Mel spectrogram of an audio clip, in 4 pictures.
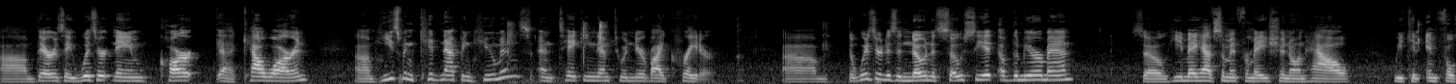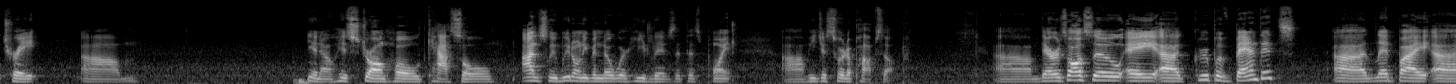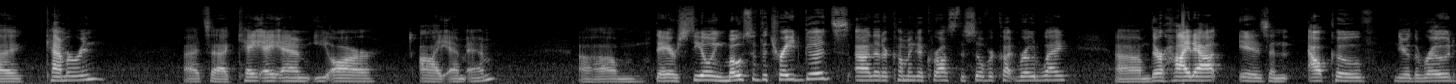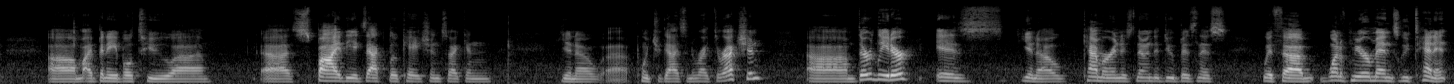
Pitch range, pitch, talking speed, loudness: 135-185 Hz, 155 Hz, 160 wpm, -22 LUFS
